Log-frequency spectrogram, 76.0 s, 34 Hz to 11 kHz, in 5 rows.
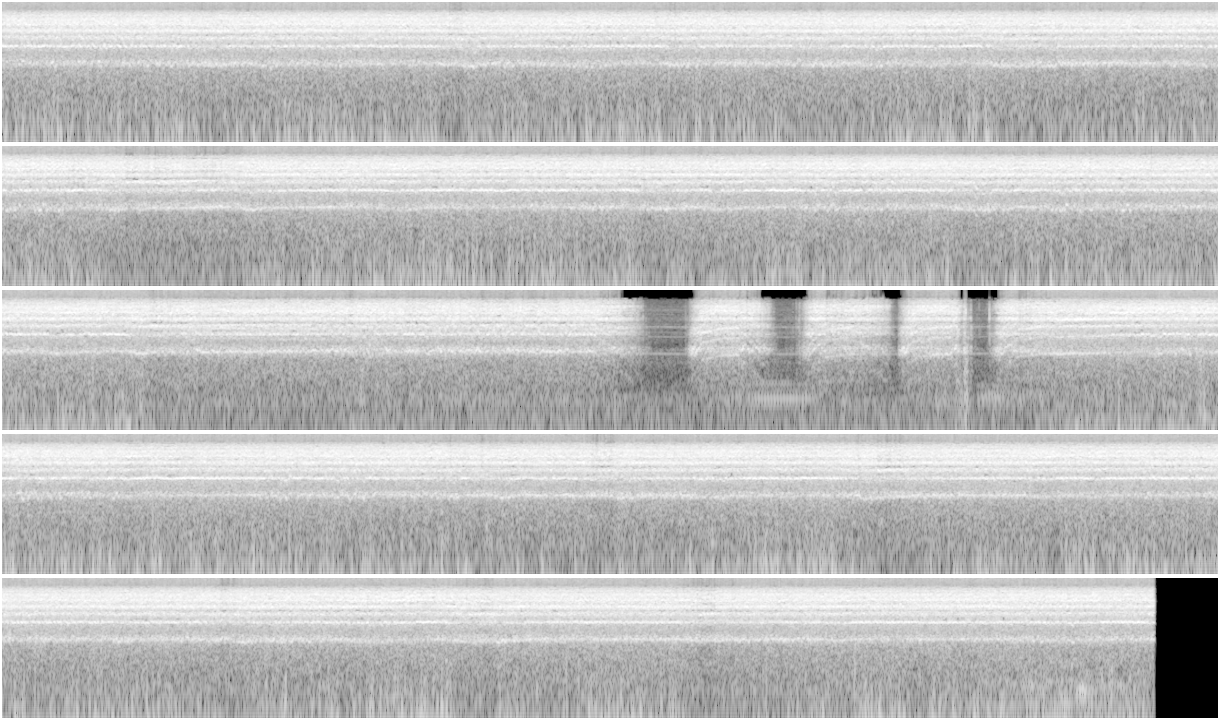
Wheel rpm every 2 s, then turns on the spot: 240, 230, 230, 220, 230, 220, 230, 220, 220, 230, 230, 230, 220, 230, 230, 230, 210, 210, 190, 60, 80, 140, 210, 230, 230, 230, 230, 220, 230, 230, 230, 230, 220, 220, 230, 230, 230, 190.
none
